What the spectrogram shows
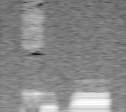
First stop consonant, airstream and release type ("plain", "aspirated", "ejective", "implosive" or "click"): plain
